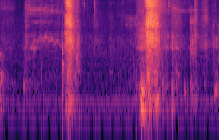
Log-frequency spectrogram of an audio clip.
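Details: Dog gives two sharp, hissing sneezes about a second and a half apart, with faint room hum and soft whining between them; sneeze.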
